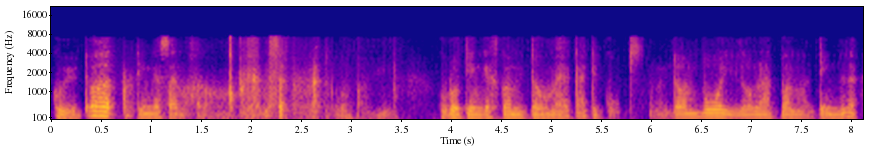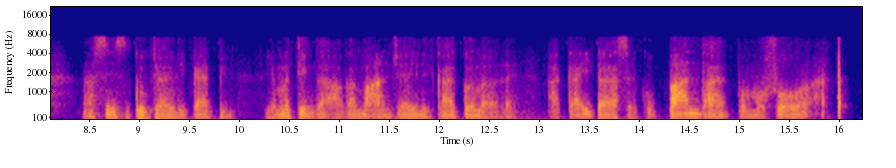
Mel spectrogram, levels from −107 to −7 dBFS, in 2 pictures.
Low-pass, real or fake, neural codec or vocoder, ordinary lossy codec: 7.2 kHz; fake; codec, 16 kHz in and 24 kHz out, 0.4 kbps, LongCat-Audio-Codec, fine tuned four codebook decoder; MP3, 48 kbps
